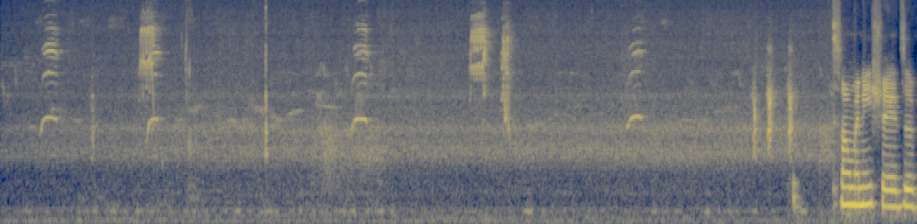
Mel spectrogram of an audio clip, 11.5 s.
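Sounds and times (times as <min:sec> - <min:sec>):
fieldfare Turdus polaris calling: 0:00.0 - 0:10.4
speech: 0:10.5 - 0:11.4.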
